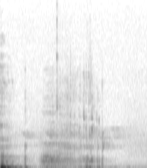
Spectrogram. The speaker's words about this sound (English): Coffee sip.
